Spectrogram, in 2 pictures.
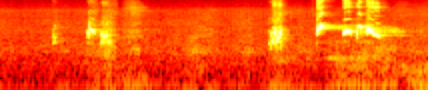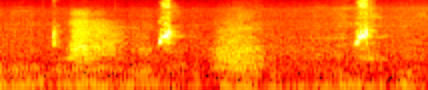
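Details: Wild-caught red-whiskered bulbul trained toward competitive ché song: scattered short whistled notes and one brisk twisting phrase, mixed with soft noisy rustles and a low background hum.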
